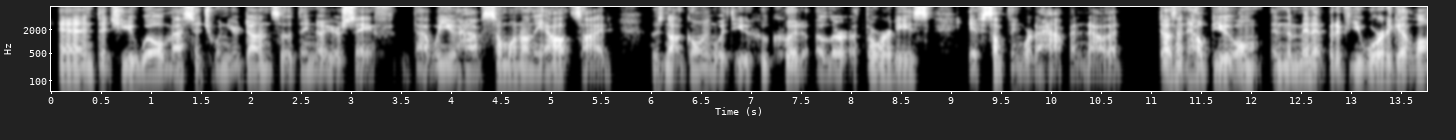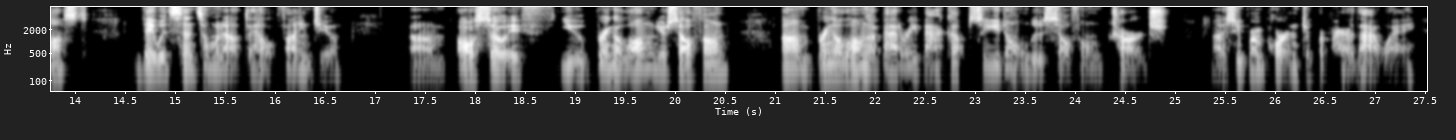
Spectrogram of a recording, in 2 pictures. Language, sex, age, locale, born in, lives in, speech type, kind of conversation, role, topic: English, male, 45-49, en-US, United States, United States, conversation, advice, advisor, How can I meet people and explore my new city on a tight budget?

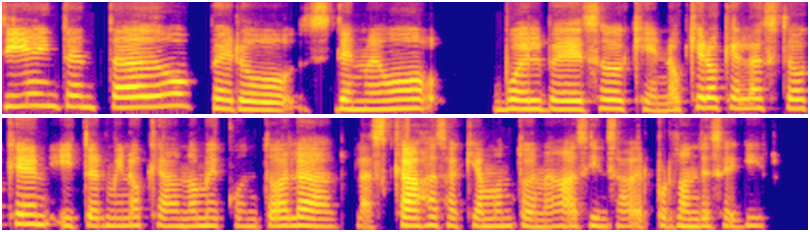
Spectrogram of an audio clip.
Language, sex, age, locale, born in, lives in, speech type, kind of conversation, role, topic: Spanish, female, 35-39, es-CO, United States, United States, conversation, advice, user, ¿Cómo procrastinas repetidamente cuando tienes que hacer tareas importantes?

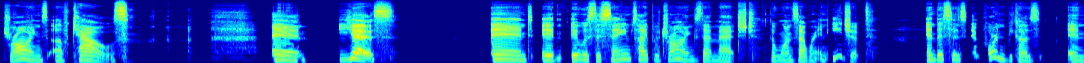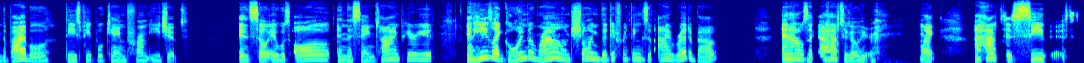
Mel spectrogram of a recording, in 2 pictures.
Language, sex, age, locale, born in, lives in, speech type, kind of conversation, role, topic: English, female, 30-34, en-US, United States, United States, conversation, unstructured, none, What is your favorite place you have ever traveled to?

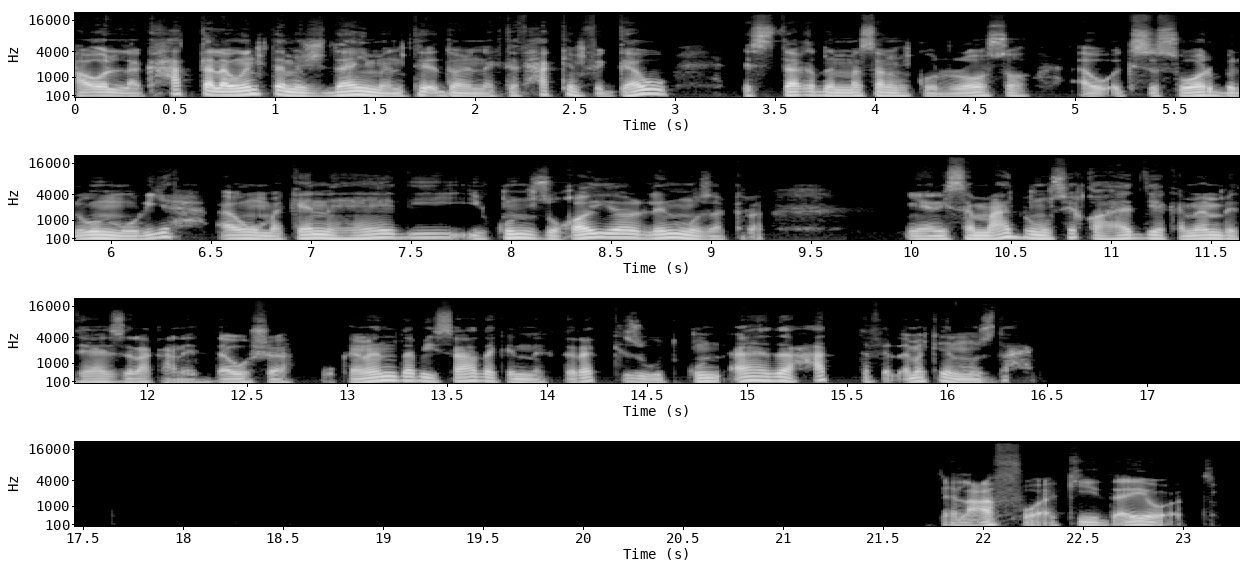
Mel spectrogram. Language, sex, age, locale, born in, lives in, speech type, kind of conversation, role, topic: Arabic, male, 20-24, ar-EG, Egypt, Egypt, read, expert-assistant, expert, إيه الدروس اللي ممكن أتعلمها من طريقة تواصل الكائنات البحرية عشان أحسن علاقاتي مع اللي حواليا؟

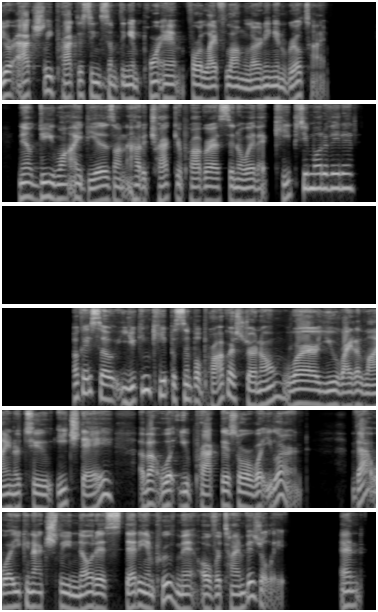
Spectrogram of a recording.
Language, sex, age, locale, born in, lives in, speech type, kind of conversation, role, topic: English, male, 30-34, en-US, United States, United States, read, expert-assistant, expert, How can you develop a growth mindset?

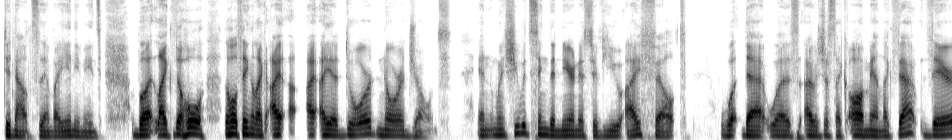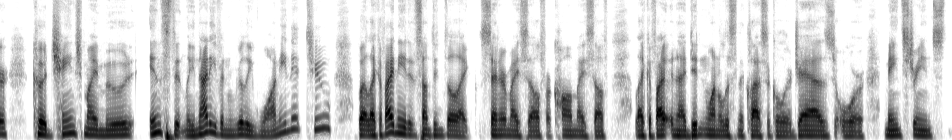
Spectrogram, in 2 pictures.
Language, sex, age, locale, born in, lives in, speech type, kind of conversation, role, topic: English, male, 45-49, en-US, United States, United States, conversation, unstructured, none, What music always lifts your mood, and why?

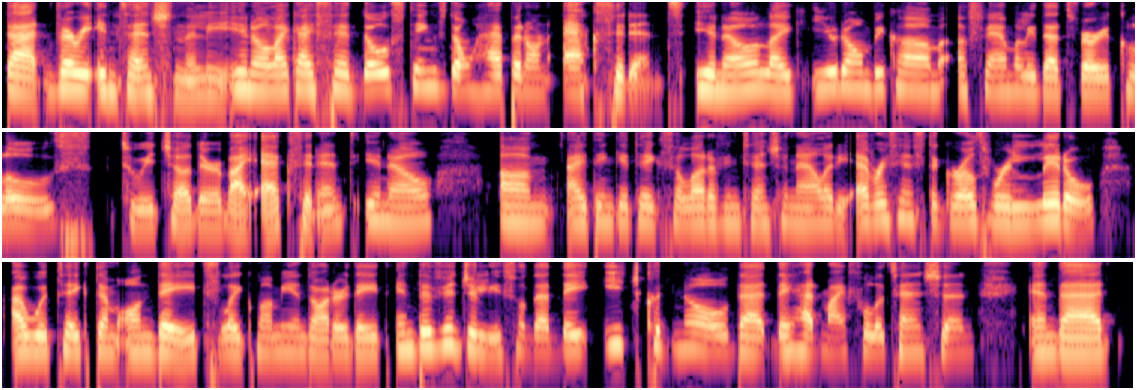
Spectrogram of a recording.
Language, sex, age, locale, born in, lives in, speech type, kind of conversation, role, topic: English, female, 45-49, en-BR, Brazil, United States, conversation, unstructured, none, What everyday rituals help you feel close to loved ones?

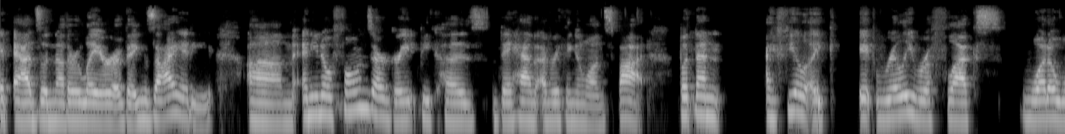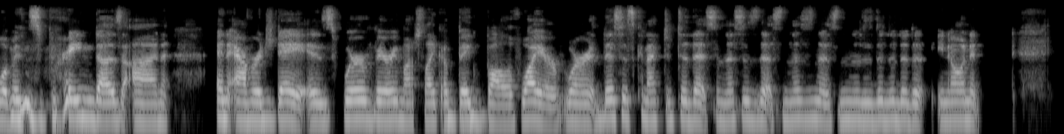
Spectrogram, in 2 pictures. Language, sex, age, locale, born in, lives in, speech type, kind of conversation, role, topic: English, female, 25-29, en-US, United States, United States, conversation, unstructured, none, When was the last time you felt truly rested, and why?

